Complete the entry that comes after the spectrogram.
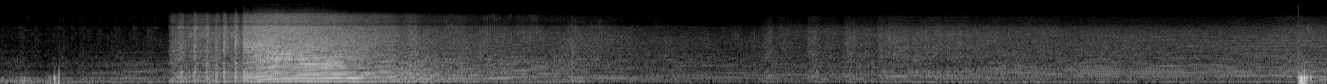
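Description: A drag racing run between an '86 Chevy C10 and a Copo Camaro: a loud engine roar surges in, peaks, then fades into a sustained distant drone against crowd and track ambience.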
